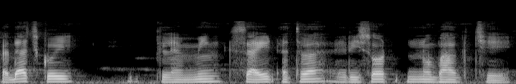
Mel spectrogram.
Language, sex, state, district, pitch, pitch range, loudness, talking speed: Gujarati, male, Gujarat, Valsad, 115 Hz, 105-125 Hz, -18 LUFS, 105 wpm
